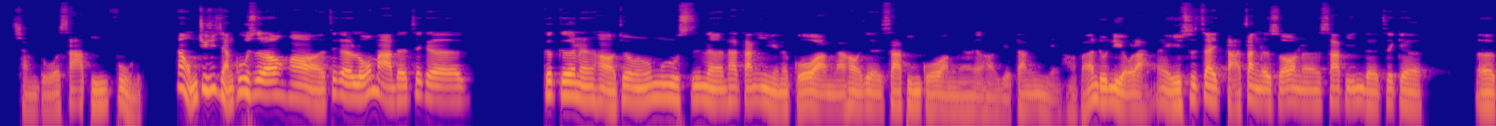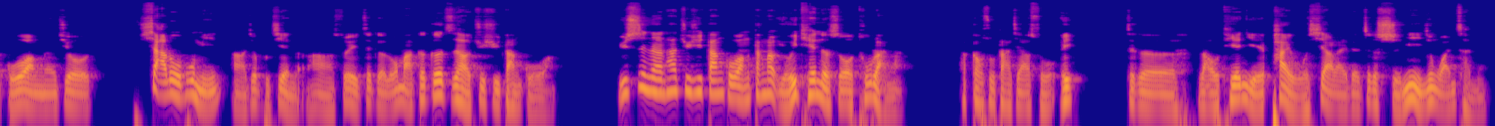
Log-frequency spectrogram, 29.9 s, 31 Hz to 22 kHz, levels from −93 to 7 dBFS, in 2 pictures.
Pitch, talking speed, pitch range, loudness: 105 Hz, 300 characters per minute, 85-130 Hz, -23 LUFS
